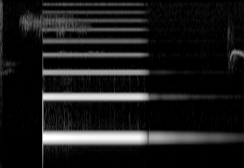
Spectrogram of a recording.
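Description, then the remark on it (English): A single clear electronic chime tone, an audio walking tour's signal to pause the player and walk to the next stop, sounds alone, starting sharply and holding steady for about a second before fading out smoothly; no voices. “that's the signal to pause your player and walk to the next stop.”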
